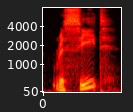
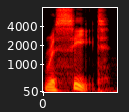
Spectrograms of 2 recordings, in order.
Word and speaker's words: receipt: Receipt sounds like receipt and the P is silent.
